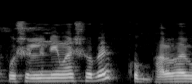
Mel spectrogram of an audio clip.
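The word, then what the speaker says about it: pusillanimous: দেওয়া রয়েছে সেলে মোস্টঅপ্রোপ্রিয়েট অন্টম গিভেন ওয়ার্ড পুশিনিমাস উচ্চারণটা পুশিনিমাস হবে খুব ভালোভাবে উচ্চারণটা করবে এর অর্থ হচ্ছে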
